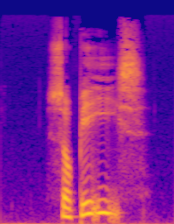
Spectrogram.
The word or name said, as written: sorbetis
